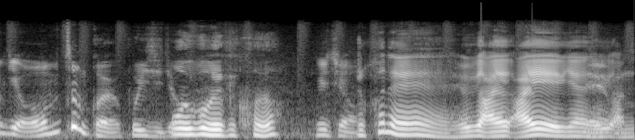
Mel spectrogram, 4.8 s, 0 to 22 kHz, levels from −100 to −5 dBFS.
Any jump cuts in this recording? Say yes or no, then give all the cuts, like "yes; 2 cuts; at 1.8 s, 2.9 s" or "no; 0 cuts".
yes; 1 cut; at 2.7 s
